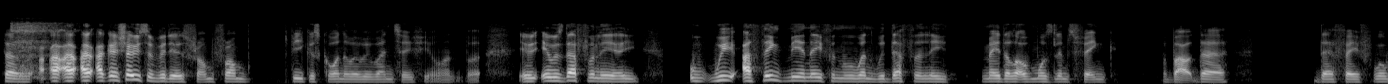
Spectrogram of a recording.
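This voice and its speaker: Brief: man from Russia, group host, quick stop-start talker, dry lo-fi call audio. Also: mid-range voice, dry recording. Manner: eager, talks in bursts with many restarts and fillers. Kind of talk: casual group voice chat.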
